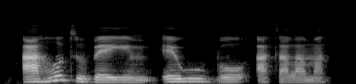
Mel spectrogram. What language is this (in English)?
Igbo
